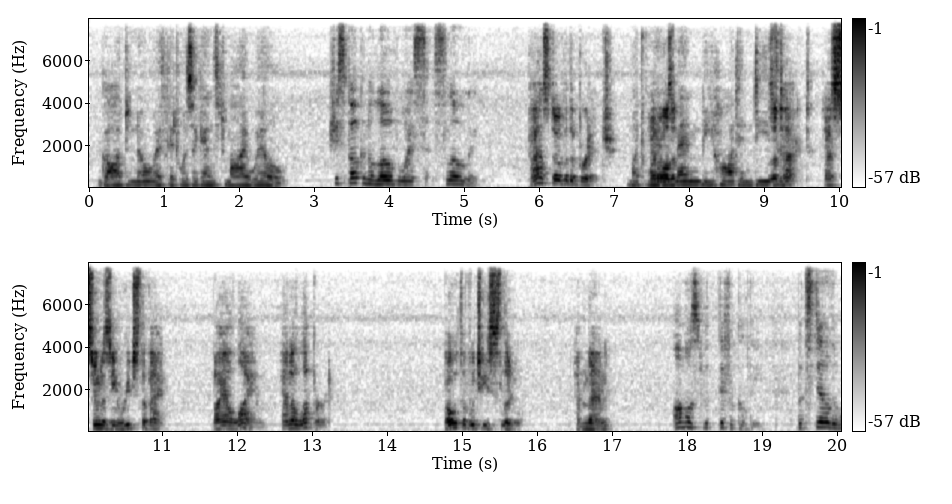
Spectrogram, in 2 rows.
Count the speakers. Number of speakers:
3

